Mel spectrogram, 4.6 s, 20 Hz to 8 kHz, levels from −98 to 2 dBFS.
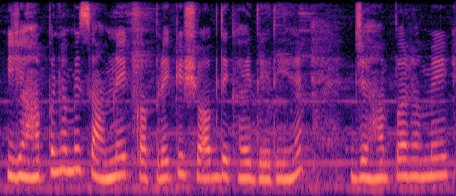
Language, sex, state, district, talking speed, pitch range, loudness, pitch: Hindi, female, Uttar Pradesh, Deoria, 225 wpm, 205-235 Hz, -26 LUFS, 220 Hz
